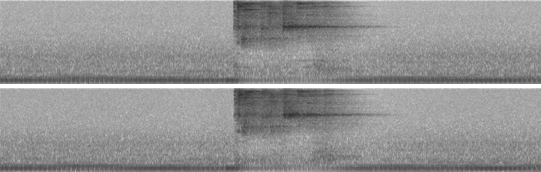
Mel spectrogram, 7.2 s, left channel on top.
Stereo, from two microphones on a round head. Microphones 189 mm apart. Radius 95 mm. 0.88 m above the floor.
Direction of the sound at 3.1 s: 75° left (ahead or behind).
